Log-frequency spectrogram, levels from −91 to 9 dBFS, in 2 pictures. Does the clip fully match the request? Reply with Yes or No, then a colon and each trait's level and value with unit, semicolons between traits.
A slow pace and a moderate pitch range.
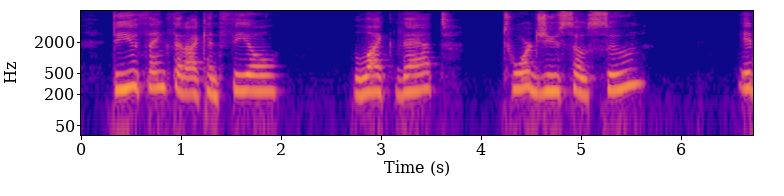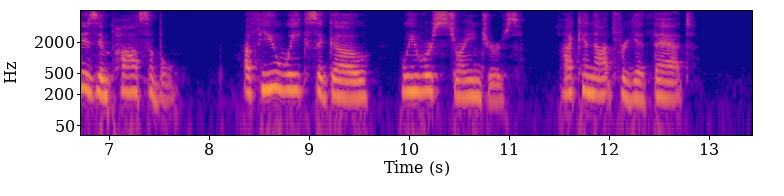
Yes: slow, 120 wpm; average, 3.4 semitones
